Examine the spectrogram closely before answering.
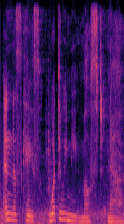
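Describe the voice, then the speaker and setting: A woman voicing a calm, shrewd general. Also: lowish voice, natural voice. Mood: steady commanding. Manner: measured, commanding, analytical. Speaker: general leading a hunt. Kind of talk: game cutscene voice acting. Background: game music.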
